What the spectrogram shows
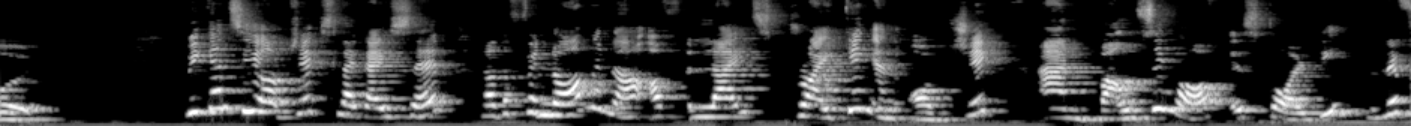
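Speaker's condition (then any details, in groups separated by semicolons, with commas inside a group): No condition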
